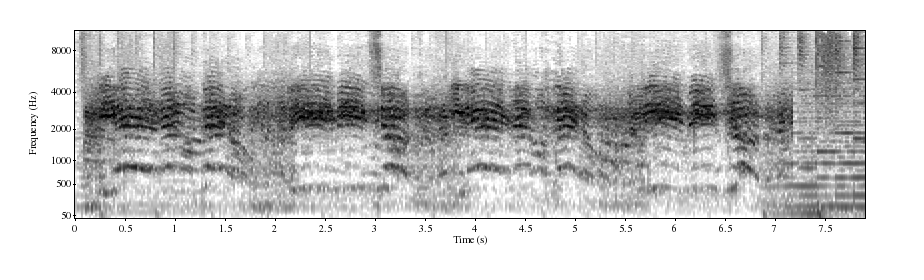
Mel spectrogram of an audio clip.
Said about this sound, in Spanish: Y en la otra manifestación convocada en la capital, la del movimiento feminista de Madrid, contrario a la ley trans porque dice borra a las mujeres y a la prostitución, se escucharon gritos pidiendo la dimisión de la ministra.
